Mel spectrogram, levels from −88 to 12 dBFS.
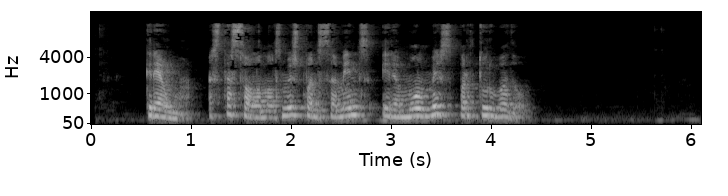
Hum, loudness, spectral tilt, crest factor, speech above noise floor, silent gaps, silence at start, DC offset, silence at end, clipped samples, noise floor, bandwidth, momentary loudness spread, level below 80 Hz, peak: none; -24 LUFS; -4.5 dB/octave; 20 dB; 42 dB; none; 0.55 s; under 0.1%; 1.75 s; under 0.1%; -66 dBFS; 11.5 kHz; 10 LU; -64 dBFS; -6 dBFS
